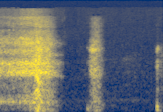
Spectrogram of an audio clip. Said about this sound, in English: how professional of me just to yawn in the middle of my answer.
